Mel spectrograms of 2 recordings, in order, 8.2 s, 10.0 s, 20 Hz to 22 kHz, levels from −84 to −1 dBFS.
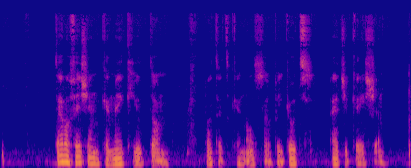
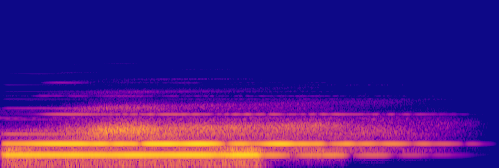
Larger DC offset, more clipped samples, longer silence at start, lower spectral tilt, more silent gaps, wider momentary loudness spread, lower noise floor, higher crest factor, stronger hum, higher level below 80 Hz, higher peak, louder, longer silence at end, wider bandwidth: neither; neither; about the same, 0.05 s vs 0 s; second, -6 dB/octave vs -13 dB/octave; neither; second, 15 LU vs 18 LU; first, -66 dBFS vs -58 dBFS; first, 20 dB vs 12 dB; neither; second, -56 dBFS vs -42 dBFS; second, -14 dBFS vs -2 dBFS; second, -34 LUFS vs -12 LUFS; second, 0 s vs 1.4 s; first, 17 kHz vs 2.6 kHz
